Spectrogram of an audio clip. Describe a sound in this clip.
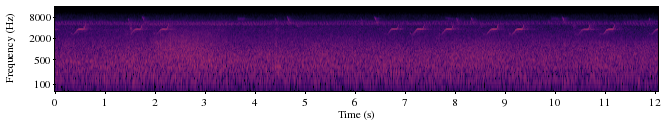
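Gentle waves wash softly against the shore.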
